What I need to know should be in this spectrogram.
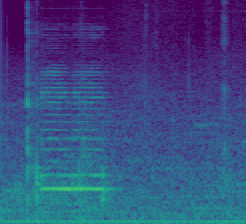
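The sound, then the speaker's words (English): A buzzer button is pressed: a short click, then a steady electronic beep lasting about half a second, over a low background hum with no talking. “Hit another buzzer.”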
